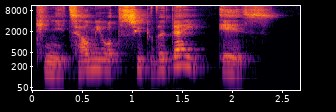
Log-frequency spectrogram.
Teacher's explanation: because this is a yes-no question, it means it can be answered yes or no, my pitch goes up at the end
